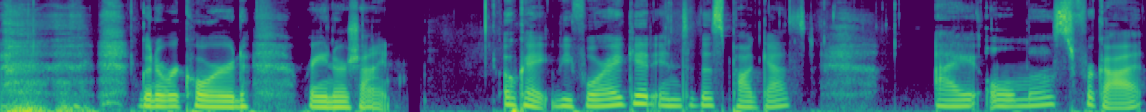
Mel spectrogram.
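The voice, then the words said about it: Stuffy, congested voice. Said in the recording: “I sound a little stuffed up ... a cold, I guess had just turned into allergies. So I sound a little stuffy”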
